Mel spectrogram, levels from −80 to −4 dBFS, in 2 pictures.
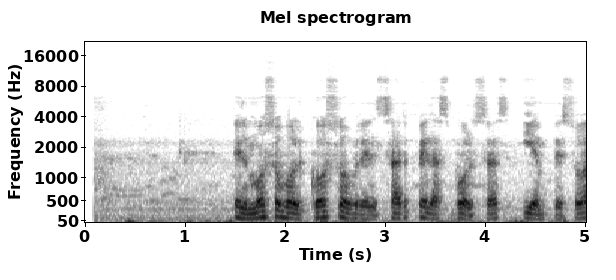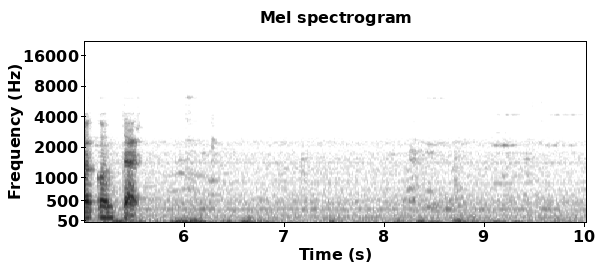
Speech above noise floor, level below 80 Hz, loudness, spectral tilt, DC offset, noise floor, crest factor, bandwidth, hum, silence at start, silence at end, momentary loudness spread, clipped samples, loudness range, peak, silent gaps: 32 dB; -38 dBFS; -16 LUFS; -8.5 dB/octave; under 0.1%; -47 dBFS; 18 dB; 10 kHz; none; 0.1 s; 0.7 s; 25 LU; under 0.1%; 8 LU; 0 dBFS; none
